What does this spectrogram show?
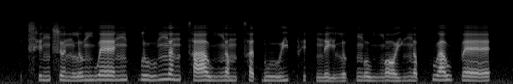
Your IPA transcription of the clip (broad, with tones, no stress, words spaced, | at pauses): t͡sʰɪ˨ŋsɵ˨˩nlʊ˨˥ŋ wɛː˧ŋʊ˨˥k̚luː˨˥ŋɐ˥n t̪ʰaː˧w ŋɐ˧mt̪ʰɐ˧t̚ wuː˨˥j pʰɪ˨k̚ n̪e˨˩j lʊ˨˥k̚ŋo˧wŋɔː˨˧j ŋɐ˧p̚kʷaː˥w pɛː˥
